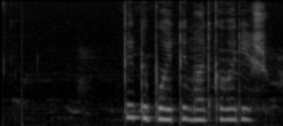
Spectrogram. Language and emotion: Russian, sad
